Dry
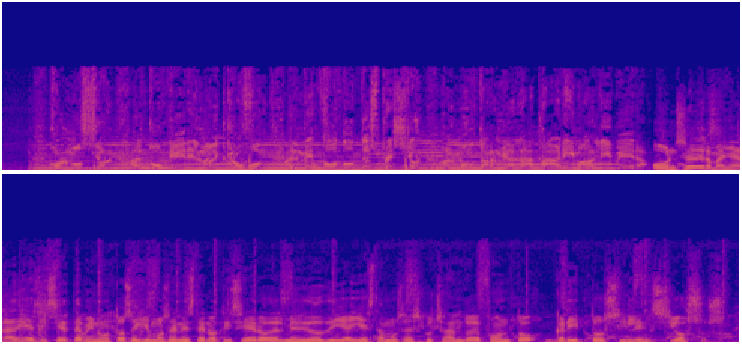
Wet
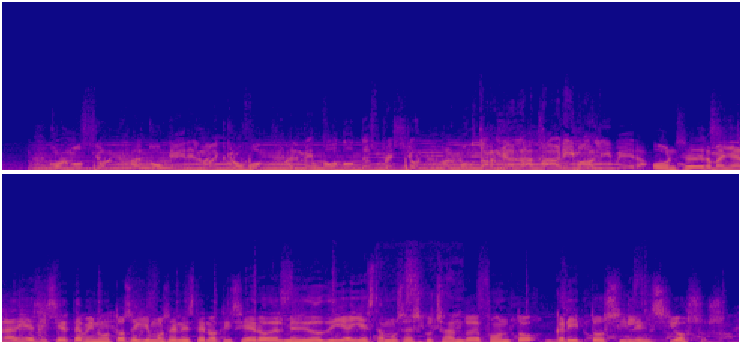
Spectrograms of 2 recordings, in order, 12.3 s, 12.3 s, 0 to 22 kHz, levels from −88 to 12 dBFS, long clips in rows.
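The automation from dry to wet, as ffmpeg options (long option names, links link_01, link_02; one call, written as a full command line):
ffmpeg -i in.wav -af "asetnsamples=nb_out_samples=441:pad=0,asendcmd='3.91 lowpass f 3200;4.98 lowpass f 1600;5.9 lowpass f 3400;8.17 lowpass f 6700;9.26 lowpass f 11000;9.99 lowpass f 4500;11.65 lowpass f 2700',lowpass=1500" out.wav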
